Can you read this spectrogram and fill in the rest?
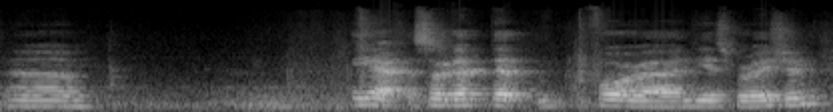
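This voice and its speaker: Man with a southern Dutch accent, relaxed record talk full of fillers; slightly high pitch, recorded at a distance in a reverberant room with faint noise. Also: slow pace. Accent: Dutch, southern Brabant. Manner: hesitant, many fillers and restarts. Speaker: DJ and record selector. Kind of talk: casual talk about favourite records. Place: indoor listening session. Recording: echoey room, mic at a distance.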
